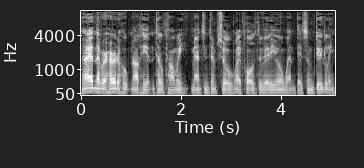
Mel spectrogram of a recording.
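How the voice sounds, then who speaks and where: With a Northern Irish accent, a man talks very fast at a fairly low pitch with fairly even intonation against a quiet background. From Northern Ireland. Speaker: YouTuber commentator. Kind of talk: casual video commentary.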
